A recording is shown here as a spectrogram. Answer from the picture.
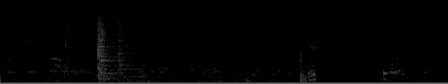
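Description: Indistinct voices of players and spectators on the court, with a sharp knock about a second in, the loudest sound, and a few lighter clicks. The sound drops out briefly near the end.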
